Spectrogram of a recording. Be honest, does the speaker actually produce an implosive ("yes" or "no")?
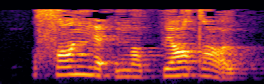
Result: no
